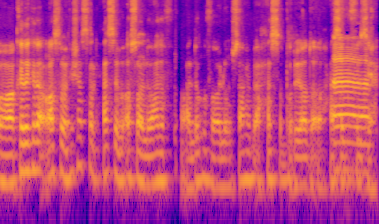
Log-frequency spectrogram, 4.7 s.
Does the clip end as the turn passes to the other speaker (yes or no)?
yes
